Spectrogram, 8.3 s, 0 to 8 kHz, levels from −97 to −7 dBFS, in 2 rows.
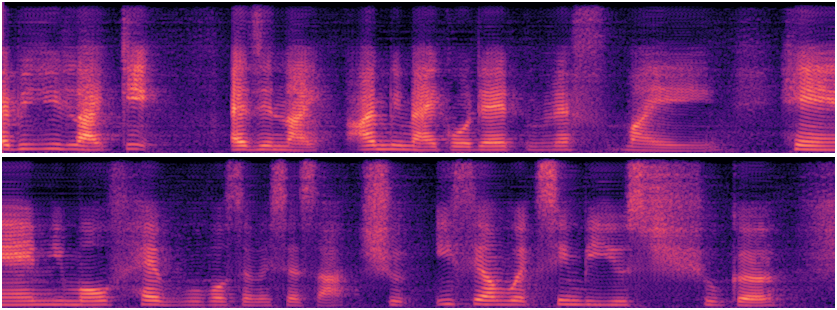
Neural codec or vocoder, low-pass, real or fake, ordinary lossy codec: codec, 16 kHz, 0.2 kbps, FocalCodec; none; fake; none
